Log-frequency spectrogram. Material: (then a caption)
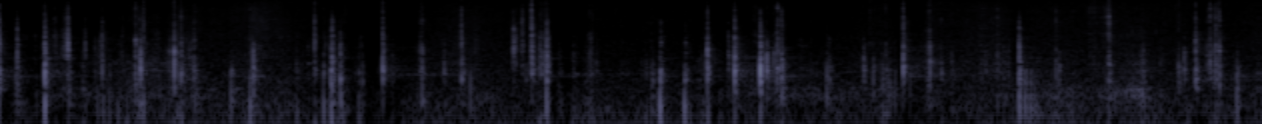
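Plastic. Fingertips press, tap and rub the casing of a small, hollow, black plastic Sony camcorder held in both hands. The result is a quiet, irregular stream of sharp, dry clicks and crackles with crisp, bright edges, little low end, and no ring after each tap.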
